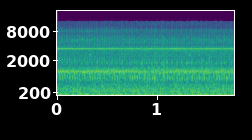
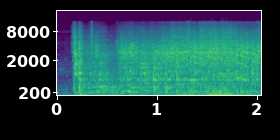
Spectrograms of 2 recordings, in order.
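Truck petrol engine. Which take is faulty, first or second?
second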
